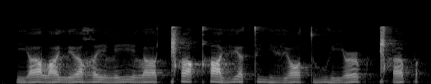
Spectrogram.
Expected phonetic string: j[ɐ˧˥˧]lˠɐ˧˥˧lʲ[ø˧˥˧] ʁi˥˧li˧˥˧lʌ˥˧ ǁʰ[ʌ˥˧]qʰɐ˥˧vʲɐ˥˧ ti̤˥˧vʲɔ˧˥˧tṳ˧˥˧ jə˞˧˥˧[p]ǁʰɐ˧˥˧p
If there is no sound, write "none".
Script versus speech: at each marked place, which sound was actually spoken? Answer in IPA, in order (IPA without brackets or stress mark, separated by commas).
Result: ɐ˧˥˧, ə˧˥˧, ʌ˥˧, p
